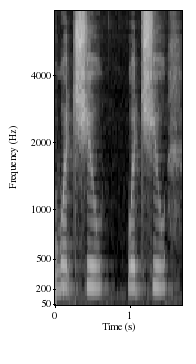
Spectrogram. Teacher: 相当于是把 what 尾部的 t 跟 you 首音的这个 y 同化在一起，发成了一个 ch 的发音 · Term: 同化音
